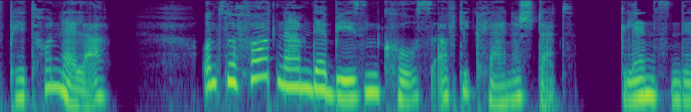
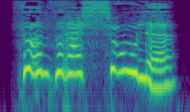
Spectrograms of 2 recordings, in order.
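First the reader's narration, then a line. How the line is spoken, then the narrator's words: Calling out. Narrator (German): rief Lea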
